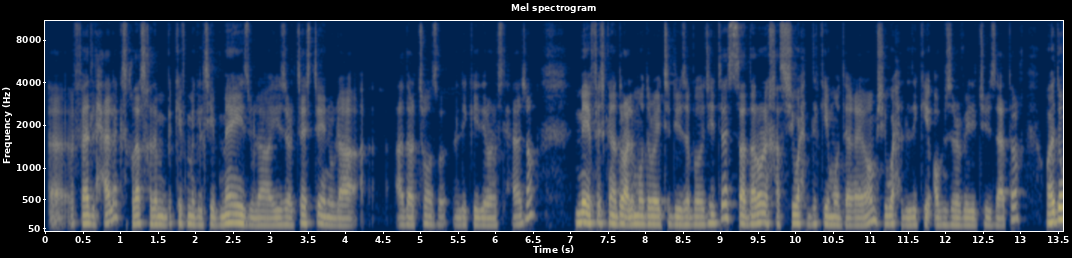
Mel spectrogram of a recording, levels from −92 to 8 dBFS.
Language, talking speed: Arabic, 170 wpm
